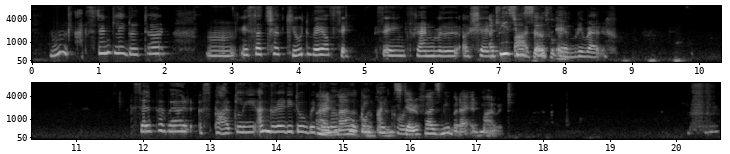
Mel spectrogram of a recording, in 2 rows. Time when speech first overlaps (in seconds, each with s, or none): 6.8 s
